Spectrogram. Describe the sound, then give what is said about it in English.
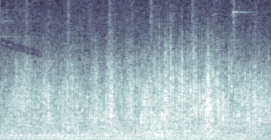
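A propeller airplane drones steadily overhead, its engine a loud, continuous buzzing roar with a low throbbing hum that holds constant throughout, with no voices. “Amelia Earhart is most famous for being the first woman to fly a plane by herself across the Atlantic Ocean.”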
